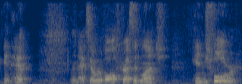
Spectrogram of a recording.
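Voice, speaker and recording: A man's voice: medium pitch, unhurried. Man cueing yoga in a roomy studio. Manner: calm directive cueing, breath-paced. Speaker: yoga teacher. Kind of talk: guided yoga class instruction. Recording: roomy studio echo from far off.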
